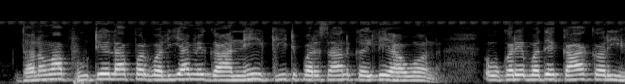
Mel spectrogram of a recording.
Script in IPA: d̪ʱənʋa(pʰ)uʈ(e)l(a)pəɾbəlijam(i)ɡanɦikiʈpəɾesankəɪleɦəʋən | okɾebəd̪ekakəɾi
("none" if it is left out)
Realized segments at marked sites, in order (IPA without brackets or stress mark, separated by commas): pʰ, e, a, e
